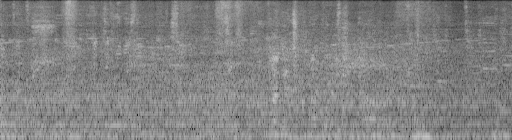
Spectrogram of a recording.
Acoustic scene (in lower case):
car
